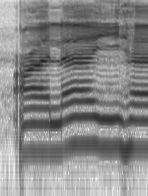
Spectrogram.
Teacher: huruf ha kita panjangkan empat atau lima harakat karena di depan huruf ha terdapat alif yang di atasnya terdapat tanda garis bacaan panjang empat atau lima harakat.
